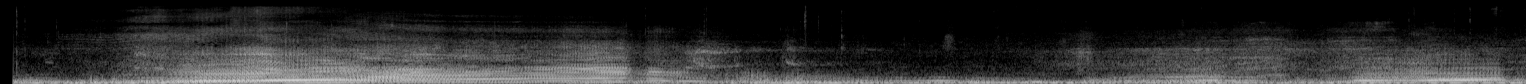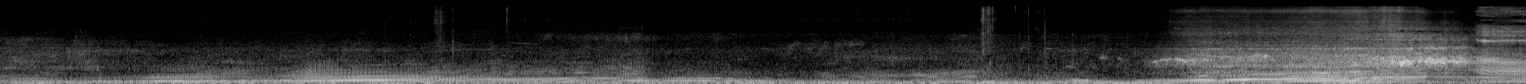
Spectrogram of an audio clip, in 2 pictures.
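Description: A car's engine accelerating hard again and again on an autocross course, its pitch rising in sweeps and then dropping between them. Tires squeal loudly near the end.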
